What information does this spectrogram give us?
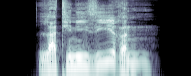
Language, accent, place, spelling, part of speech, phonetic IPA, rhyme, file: German, Germany, Berlin, latinisieren, verb, [latiniˈziːʁən], -iːʁən, De-latinisieren.ogg
- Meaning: to Latinize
